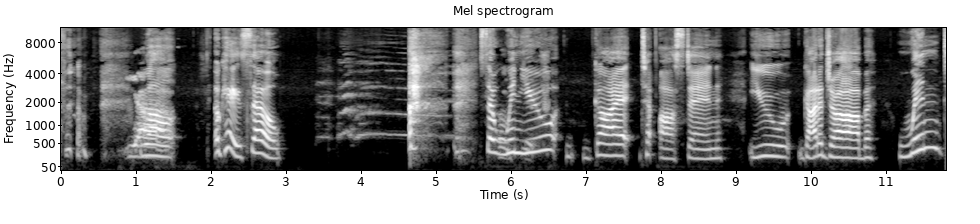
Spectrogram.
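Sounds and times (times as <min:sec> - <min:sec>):
speech: 0:00.0 - 0:03.0, 0:05.7 - 0:11.8
rooster crowing: 0:03.4 - 0:04.8.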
